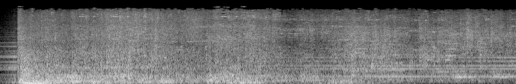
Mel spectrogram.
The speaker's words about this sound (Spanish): Entre la huida, los balazos y el perro desangrado, Octavio, interpretado por Gael García Bernal, choca de frente con otro coche. Así comienza Amores Perros, y si nos ponemos cursis, uno podría decir que así comienza toda una época del cine mexicano.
